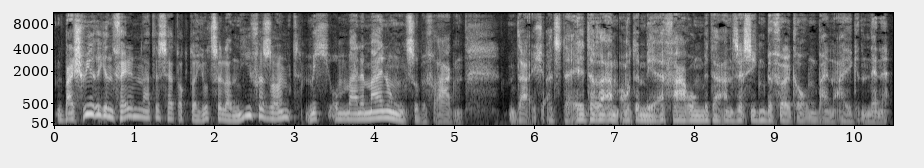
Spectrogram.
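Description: Casting: an older deferential official, creaky low voice, officious and measured, reading a formal report for an audio story. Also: male voice, lively intonation, heavily acted. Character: older deferential male court clerk reporting confidentially, formal, loyal. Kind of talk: dramatised first-person reading of a formal written report.

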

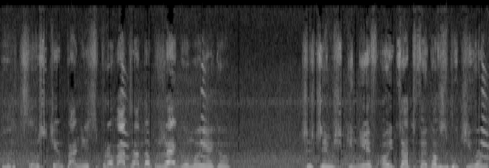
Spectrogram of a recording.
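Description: A woman's voice: fairly high pitch, slow pace. A woman playing a humble, earnest young fisherman in a folk fairy-tale radio play, with old-fashioned exclamatory speech. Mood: humble, surprised. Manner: archaic, exclamatory storybook speech. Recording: loud music and noise behind the voice.

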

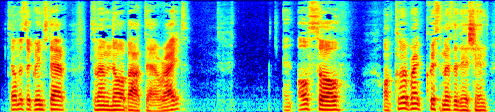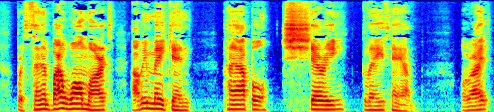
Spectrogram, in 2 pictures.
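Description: A man's voice: medium pitch, a little slow, a bit bright. A young man hosting a home cooking show, making a casual announcement to the camera from his kitchen, leaning on repeated catchphrases. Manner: repetitive, emphatic catchphrases. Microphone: built-in camera mic at close range.

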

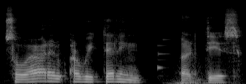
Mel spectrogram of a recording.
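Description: A man reading game dialogue aloud during a playthrough, understated and even. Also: mid-range voice, moderate pace. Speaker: gaming YouTuber.

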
